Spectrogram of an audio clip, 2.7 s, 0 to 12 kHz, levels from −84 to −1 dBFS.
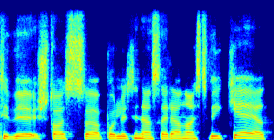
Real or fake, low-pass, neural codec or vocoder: fake; 10.8 kHz; vocoder, 44.1 kHz, 128 mel bands every 256 samples, BigVGAN v2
